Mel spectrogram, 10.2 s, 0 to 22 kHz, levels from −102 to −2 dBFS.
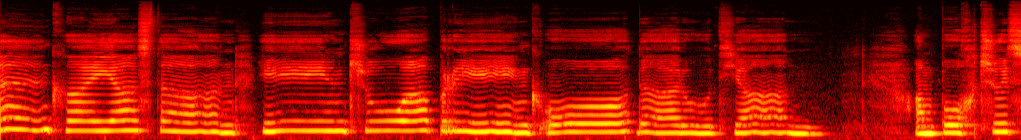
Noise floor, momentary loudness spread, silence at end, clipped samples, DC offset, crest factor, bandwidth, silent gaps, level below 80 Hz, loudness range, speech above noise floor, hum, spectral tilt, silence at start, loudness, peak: -64 dBFS; 7 LU; 0 s; under 0.1%; under 0.1%; 16 dB; 16 kHz; none; -72 dBFS; 2 LU; 31 dB; none; -6 dB/octave; 0 s; -34 LUFS; -18 dBFS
